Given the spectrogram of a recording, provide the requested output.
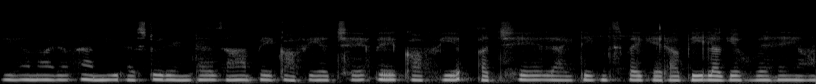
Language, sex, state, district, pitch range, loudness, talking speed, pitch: Hindi, female, Bihar, Gaya, 200-210 Hz, -33 LUFS, 145 wpm, 205 Hz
